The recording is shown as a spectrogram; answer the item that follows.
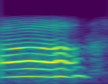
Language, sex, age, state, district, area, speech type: Assamese, female, 45-60, Assam, Goalpara, urban, conversation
